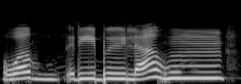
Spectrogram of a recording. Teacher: लाहुम में हा को मीम से मिलाते हुए मीम मुशद्दद पर गुन्ना करना है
